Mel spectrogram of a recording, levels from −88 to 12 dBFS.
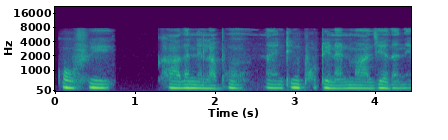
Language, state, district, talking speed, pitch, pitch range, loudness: Idu Mishmi, Arunachal Pradesh, Lower Dibang Valley, 95 wpm, 160 Hz, 150-170 Hz, -17 LUFS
